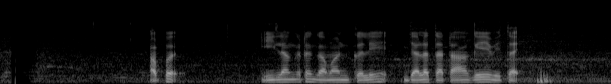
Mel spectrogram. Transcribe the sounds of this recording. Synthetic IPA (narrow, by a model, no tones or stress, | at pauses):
a̰pə | iːlaŋɡəʈəɡamaŋkəlejəd͡ʑalət̪aʈaːɡəjəʋet̪a̰j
